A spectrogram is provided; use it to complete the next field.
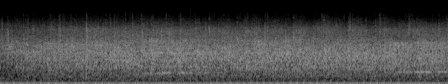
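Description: A crowd claps steadily for several seconds, a dense, even wash of many hands applauding at once in a large room, sustained without pause.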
